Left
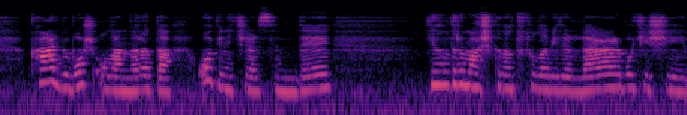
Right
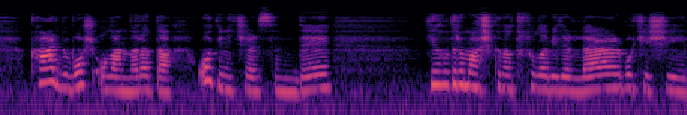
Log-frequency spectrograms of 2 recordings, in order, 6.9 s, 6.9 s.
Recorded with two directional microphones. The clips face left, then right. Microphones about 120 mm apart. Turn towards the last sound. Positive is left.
turn(degrees=-25)  # may be behind; listen again after turning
